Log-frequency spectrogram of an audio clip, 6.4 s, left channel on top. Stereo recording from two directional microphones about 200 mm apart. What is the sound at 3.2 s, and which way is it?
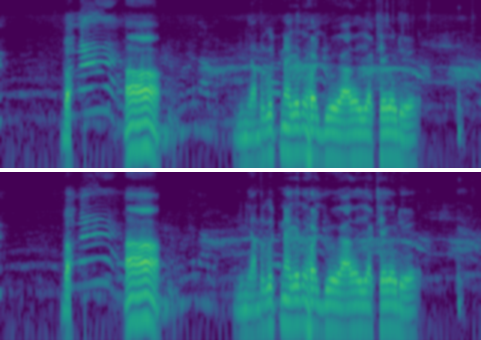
Speech, centre (ahead or behind).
